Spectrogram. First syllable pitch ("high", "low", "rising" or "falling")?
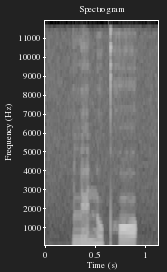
rising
